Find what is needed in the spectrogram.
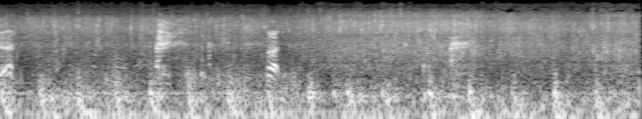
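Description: Wind buffeting the camera microphone in a steady low rumble, with water washing along a pedal kayak's hull as it moves.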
